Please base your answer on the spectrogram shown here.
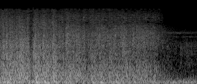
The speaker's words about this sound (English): You shooting a pop gun? You'll never blast through like that.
